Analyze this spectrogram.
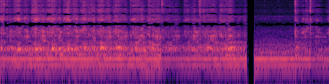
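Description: Wire balloon whisk clicking and scraping against a saucepan while stirring gelatin powder into hot milk, quick irregular ticks over a steady low hum. The sound drops out briefly about three seconds in.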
